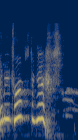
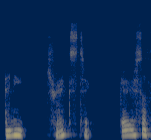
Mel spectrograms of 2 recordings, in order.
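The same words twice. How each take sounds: First: It is read in a high cartoon mouse voice. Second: It is read in a sad, downcast voice. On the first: "Now do it as Mickey Mouse" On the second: "on a day when you're really sad"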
